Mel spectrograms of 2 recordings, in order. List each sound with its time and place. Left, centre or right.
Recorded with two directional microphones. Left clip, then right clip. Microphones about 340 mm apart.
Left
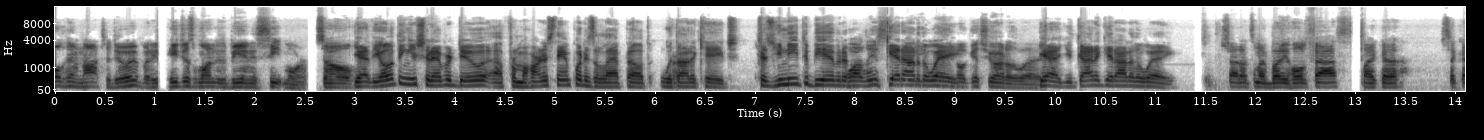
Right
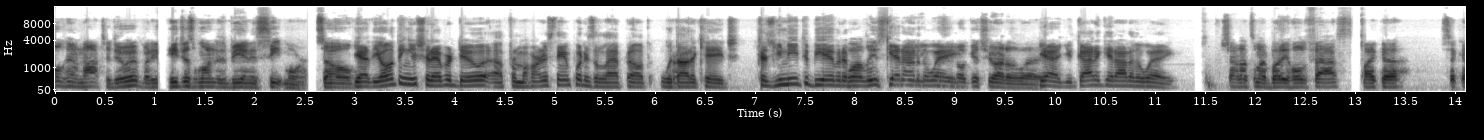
0.0 s speech: centre
7.9 s speech: centre
8.3 s speech: centre
9.0 s speech: left
9.8 s speech: centre
12.2 s speech: left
